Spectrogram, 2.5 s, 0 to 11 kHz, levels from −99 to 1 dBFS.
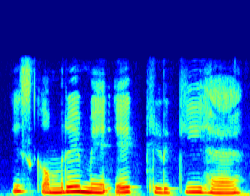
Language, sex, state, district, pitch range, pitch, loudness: Hindi, female, Jharkhand, Palamu, 230-275 Hz, 255 Hz, -13 LUFS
